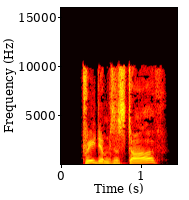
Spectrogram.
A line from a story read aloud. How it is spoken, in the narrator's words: Danny asked sharply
